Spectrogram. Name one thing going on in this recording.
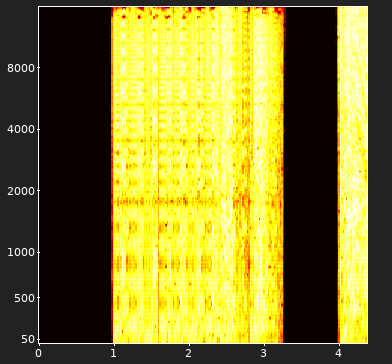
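A loud electronic whoosh rushes past.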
